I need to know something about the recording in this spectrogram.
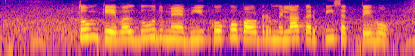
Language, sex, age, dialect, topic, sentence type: Hindi, female, 18-24, Kanauji Braj Bhasha, agriculture, statement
